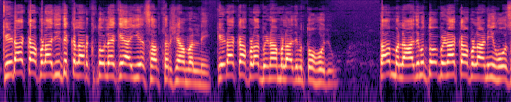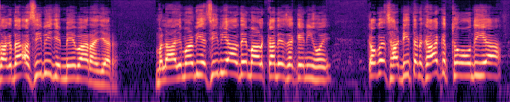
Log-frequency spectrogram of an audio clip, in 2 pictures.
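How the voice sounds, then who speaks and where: High-voiced Punjabi man, dry dull sound. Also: quick pace, dry recording. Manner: rhetorical questions, folksy storytelling. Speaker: public speaker. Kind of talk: speech to a gathering.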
